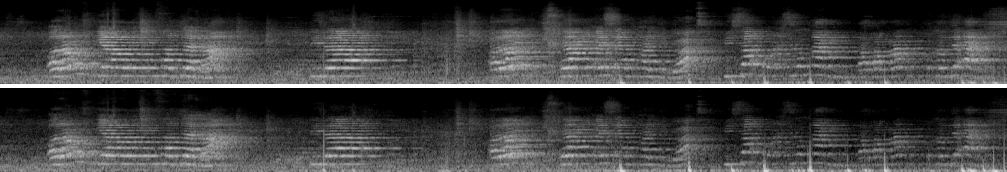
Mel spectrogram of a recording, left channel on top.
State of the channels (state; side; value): normal; both; correlation 0.66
